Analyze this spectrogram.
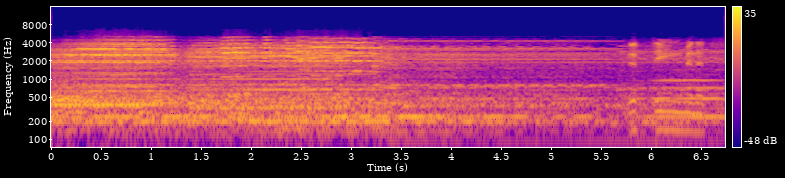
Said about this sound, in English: The great silver plane throbs against dead quiet. It's warm and stuffy in the cabin, despite the hissing ventilator.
